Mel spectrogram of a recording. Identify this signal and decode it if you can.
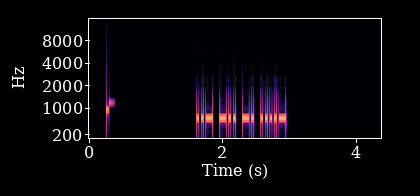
Morse code, heard as a keyed tone, about 34 wpm, 700 Hz. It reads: UDN4
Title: All Cut Numbers - 4-Digit 35wpm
